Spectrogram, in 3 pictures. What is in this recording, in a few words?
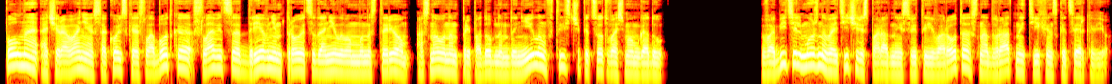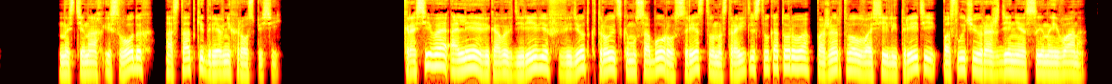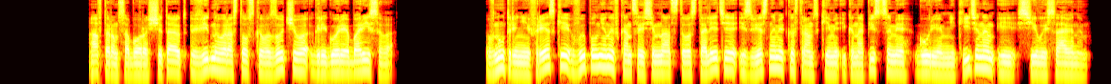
russian male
